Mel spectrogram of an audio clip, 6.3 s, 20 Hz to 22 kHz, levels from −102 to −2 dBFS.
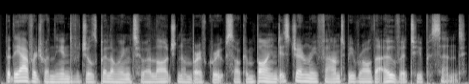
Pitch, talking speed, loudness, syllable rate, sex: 105 Hz, 240 wpm, -21 LUFS, 7.1 syllables/s, male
